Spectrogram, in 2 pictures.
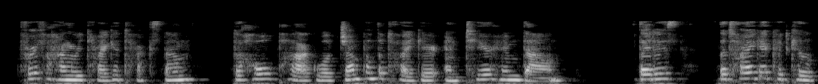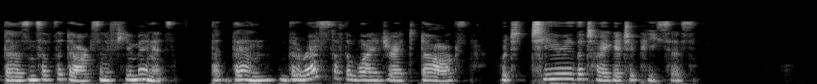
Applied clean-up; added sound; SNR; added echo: none; none; none; reverberation time 0.2 s.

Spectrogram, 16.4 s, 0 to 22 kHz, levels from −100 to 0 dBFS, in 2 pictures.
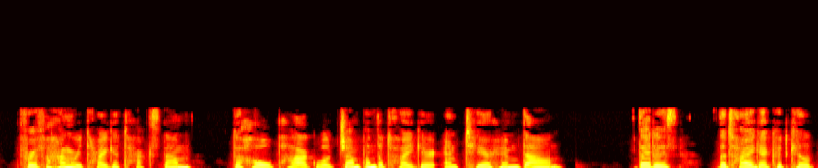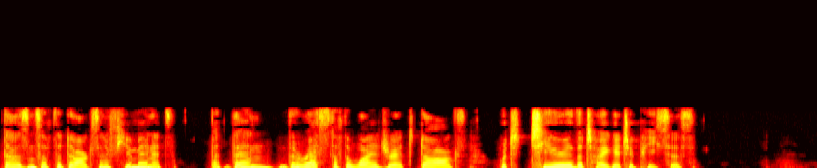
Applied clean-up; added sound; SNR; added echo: none; none; none; none.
